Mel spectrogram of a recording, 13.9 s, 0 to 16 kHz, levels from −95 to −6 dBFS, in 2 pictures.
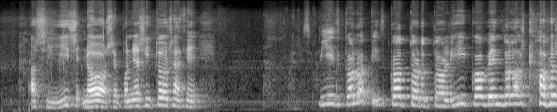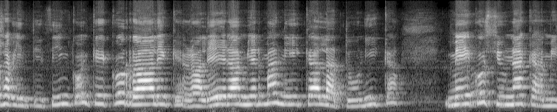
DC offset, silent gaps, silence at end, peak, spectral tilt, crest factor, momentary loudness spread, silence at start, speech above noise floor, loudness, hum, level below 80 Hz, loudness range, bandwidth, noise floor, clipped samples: under 0.1%; none; 0 s; 0 dBFS; -2 dB/octave; 20 dB; 14 LU; 0.35 s; 35 dB; -19 LUFS; none; -68 dBFS; 6 LU; 16 kHz; -55 dBFS; under 0.1%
